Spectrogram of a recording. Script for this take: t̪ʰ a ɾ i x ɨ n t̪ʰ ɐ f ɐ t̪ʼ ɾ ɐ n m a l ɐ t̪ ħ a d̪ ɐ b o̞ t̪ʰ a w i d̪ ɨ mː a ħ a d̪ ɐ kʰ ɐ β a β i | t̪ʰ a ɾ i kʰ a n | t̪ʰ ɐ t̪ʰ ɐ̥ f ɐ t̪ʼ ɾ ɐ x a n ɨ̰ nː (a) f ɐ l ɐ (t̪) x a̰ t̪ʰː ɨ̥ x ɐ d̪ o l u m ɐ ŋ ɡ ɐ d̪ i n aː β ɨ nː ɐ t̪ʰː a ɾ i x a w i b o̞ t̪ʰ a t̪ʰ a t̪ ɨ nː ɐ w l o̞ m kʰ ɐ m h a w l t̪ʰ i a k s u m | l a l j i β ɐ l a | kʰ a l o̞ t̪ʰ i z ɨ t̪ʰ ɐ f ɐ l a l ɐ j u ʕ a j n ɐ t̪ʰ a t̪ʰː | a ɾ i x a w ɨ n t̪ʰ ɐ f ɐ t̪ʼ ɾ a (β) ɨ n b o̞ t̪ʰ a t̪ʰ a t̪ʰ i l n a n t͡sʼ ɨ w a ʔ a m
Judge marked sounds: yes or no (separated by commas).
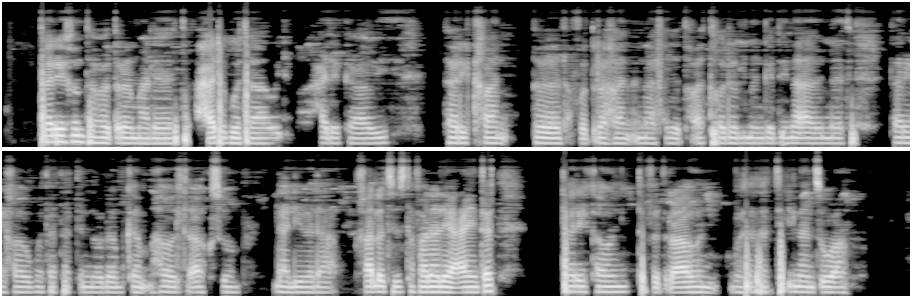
yes, no, no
